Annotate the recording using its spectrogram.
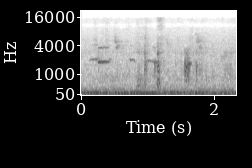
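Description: Newborn puppies squeaking and whimpering while they nurse: several short, high calls in quick succession, some sliding slightly in pitch, over a steady low hum.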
